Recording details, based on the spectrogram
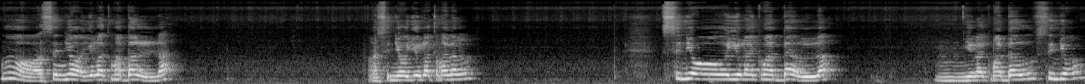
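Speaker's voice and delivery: put-on Italian accent with singsong pitch. Asking whether he sounds Italian, the speaker tries a fake Italian accent. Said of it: "Do I sound Italian?".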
